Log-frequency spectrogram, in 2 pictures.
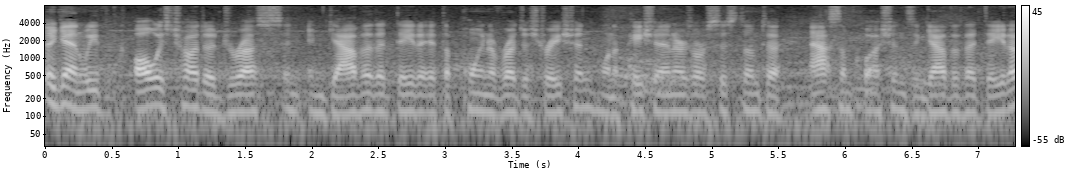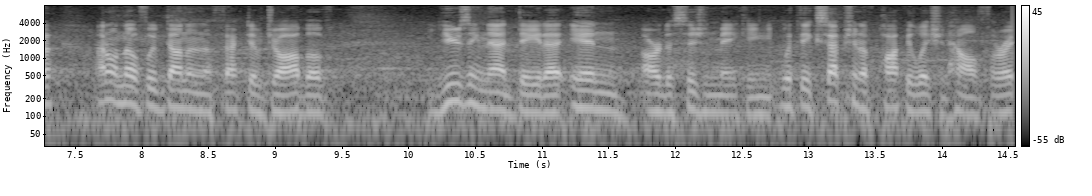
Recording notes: It’s an Interview in Action live from CHIME.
